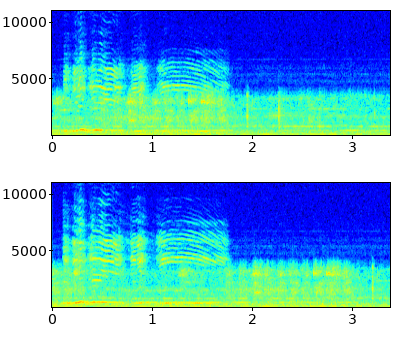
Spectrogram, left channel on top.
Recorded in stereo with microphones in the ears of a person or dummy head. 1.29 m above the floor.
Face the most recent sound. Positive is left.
turn(degrees=-70)  # may be behind; listen again after turning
